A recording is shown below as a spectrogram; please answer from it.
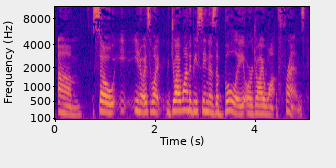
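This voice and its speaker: A woman's voice: on the high side, normal speed, darkish tone. Woman, forties, interview guest; candid, chatty, wry. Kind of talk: casual interview chat.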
